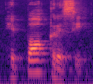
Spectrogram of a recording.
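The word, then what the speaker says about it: hypocrisy: यानी पी ओ सी, उसके लिए पढ़ेंगे हिपोक्रेसी। आपने अक्सर ये लफ्ज़ इस तरीके से प्रोनाउंस करते हुए लोगों को सुना होगा, यानी हिपोक्रेसी नहीं है, हिपोक्रेसी, हिपोक्रेसी, पी ओ सी के ऊपर स्ट्रेस है, लाउड, स्ट्रेस का मतलब थोड़ा सा लाउड किया, हिपोक्रेसी, हिपोक्रेसी, democracy, photography, photography.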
